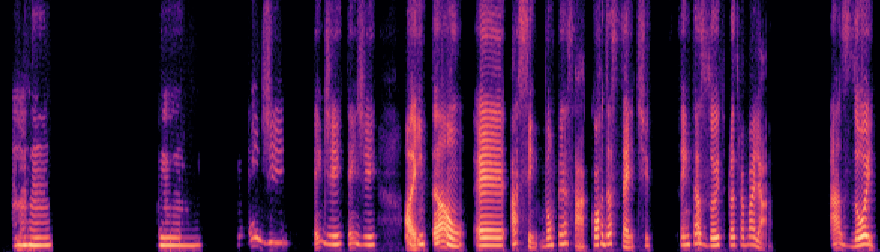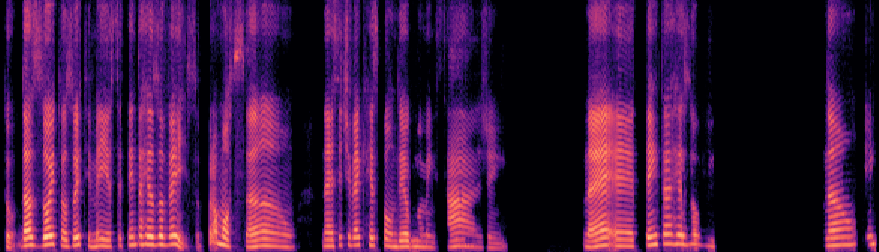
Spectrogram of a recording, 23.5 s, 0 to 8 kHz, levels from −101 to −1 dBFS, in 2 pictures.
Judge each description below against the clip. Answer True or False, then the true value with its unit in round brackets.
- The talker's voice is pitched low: False (235 Hz)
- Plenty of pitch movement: False (4.0 semitones)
